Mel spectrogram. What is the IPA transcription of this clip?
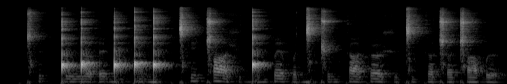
ǀʰ ʏ k ǃ ɪ ŋ͡ǃ ɐ ʔ ɛ ɡ͡ǃ i ɡ͡ǃ ɐ ɡ͡ǃ i k ǀʰ ɪ ǁ a ʃ ɪ ɡ͡ǃ ɛ b p ɛ p œ ɡ͡ǀ ɪ ǁ ʏ b k a k œ ʃ ʏ ǀ i k ɐ ǁ ɐ ǁ a p ə

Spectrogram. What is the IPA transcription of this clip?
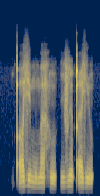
qʼ ɔ zʲ ɒ m ʊ m a h ũ | i v ĩ qʼ i zʲ ũ

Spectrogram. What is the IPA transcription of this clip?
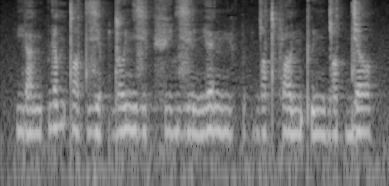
j a n p i nʲ tˤ a tˤ zʲ ɔ p d ɔ ɲ zʲ œ p fʲ ɛ ʎ zʲ ɔ ɲ ɛ n mʲ ɵ p | ɟ œ tˤ f ɔ nʲ pʼ ɵ ɲ ɟ ɛ tˤ dʲ ɔ

